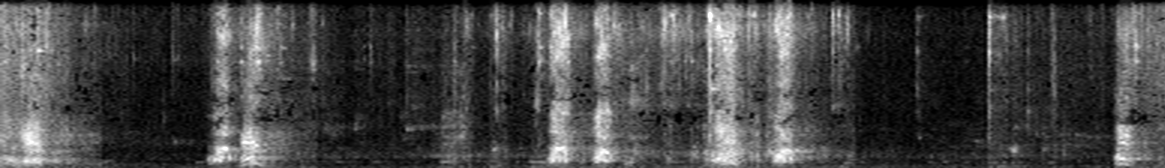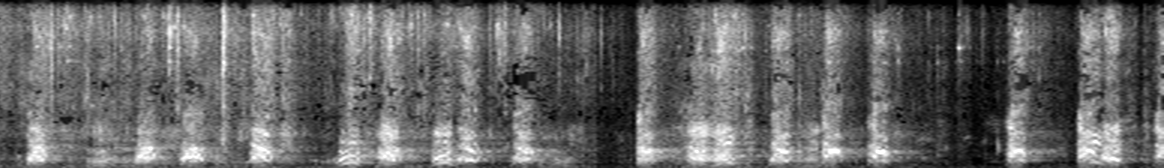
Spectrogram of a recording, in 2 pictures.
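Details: Excited dog at a dog park barking in rapid, irregular volleys, sharp bursts clustering after a short lull, with some background voices mixed in.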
